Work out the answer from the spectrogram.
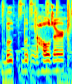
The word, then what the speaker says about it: Budenholzer: Mike Budenholzer, that's how you say his name, is coach of the year.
